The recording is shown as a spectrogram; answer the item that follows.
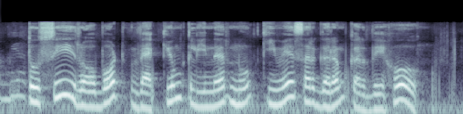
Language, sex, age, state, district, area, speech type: Punjabi, male, 30-45, Punjab, Jalandhar, urban, read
